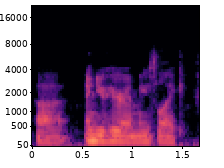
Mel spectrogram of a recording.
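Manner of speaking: ordinary talk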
